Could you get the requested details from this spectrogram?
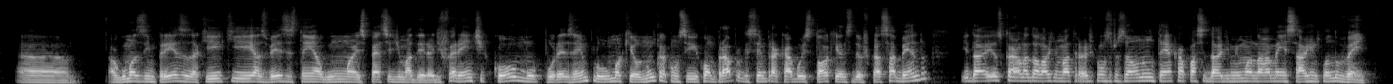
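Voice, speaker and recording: With a fairly high pitch, this man delivers his words at a very fast speed. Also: ordinary pitch variation. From southern Brazil, Rio Grande do Sul. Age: 40s. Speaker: woodworking YouTuber. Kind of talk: live stream Q&A chat. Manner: casual, conversational.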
